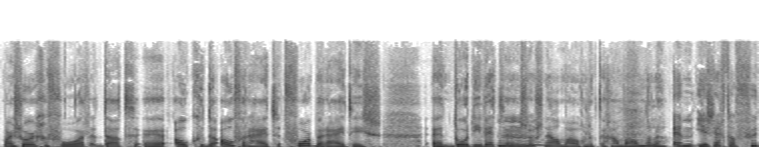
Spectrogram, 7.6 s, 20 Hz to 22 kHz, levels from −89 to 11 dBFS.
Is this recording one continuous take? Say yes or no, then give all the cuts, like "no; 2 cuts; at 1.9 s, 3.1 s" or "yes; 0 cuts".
yes; 0 cuts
